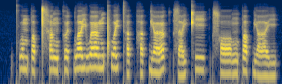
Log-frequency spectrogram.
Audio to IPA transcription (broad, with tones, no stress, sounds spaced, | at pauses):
kʷʰ ɐ˧ m p ɐ˨ p̚ t͡sʰ ɐ˧ ŋ k ɵ˧ t̚ w ɐ˥ j w œː˥ m kʷʰ ɐ˥ j t̪ʰ ɐ˨ k̚ h ɐ˨˥ k̚ j œː˨˥ k̚ t͡s ɐ˨˥ j kʰ iː˥ k̚ t͡sʰ ɔː˧ ŋ p ɐ˥ p̚ j ɐ˨ j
